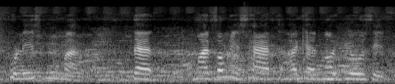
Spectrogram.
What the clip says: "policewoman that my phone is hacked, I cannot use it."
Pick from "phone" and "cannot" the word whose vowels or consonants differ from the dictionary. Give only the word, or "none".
phone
